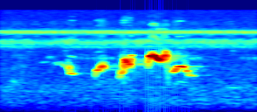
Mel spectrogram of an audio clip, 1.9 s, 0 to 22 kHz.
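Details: Trapping decoy Red-whiskered bulbul, an old bird with red eye-rims on both sides, 15 June 2018; one lively phrase of five slurred notes stepping upward to a loud bright peak and falling away, steady insect hum throughout.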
